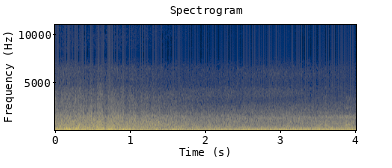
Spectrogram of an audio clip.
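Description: Wind buffeting the microphone on a motorboat running at speed, giving way about two seconds in to the boat's engine droning with a steady low hum.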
